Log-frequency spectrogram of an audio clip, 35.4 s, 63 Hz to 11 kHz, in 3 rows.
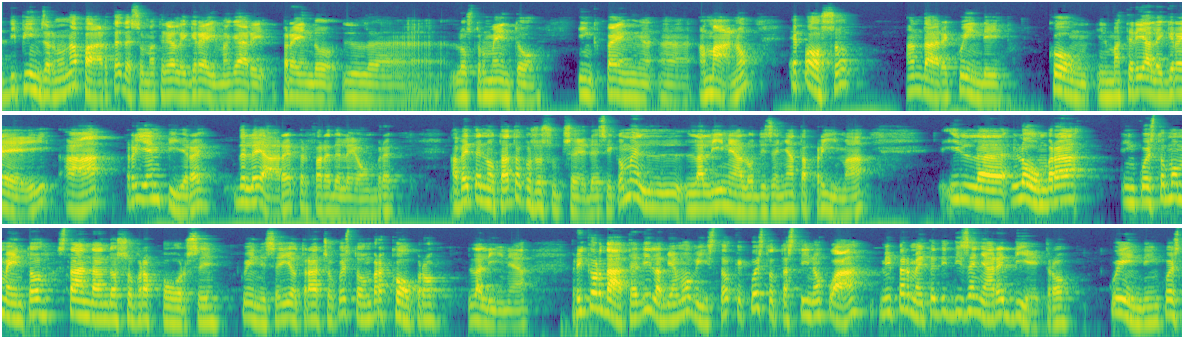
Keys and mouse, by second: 1.4 click, 8.2 click, 10.1 ctrl+z, 13.0 click, 24.0 ctrl+z, 24.7 click, 29.4 ctrl+z, 32.8 click, 34.5 click.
